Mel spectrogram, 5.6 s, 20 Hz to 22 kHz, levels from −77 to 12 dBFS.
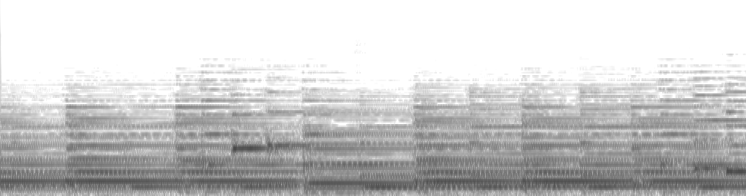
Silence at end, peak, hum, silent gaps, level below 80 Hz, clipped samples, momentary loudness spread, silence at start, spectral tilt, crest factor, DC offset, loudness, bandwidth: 0 s; -6 dBFS; none; none; -52 dBFS; under 0.1%; 3 LU; 0 s; -8.5 dB/octave; 12 dB; under 0.1%; -20 LUFS; 5.8 kHz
